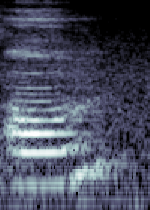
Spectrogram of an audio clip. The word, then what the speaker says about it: Om: And we'll take one chant of Om, 3 syllables, A-O-M, to formally open practice.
